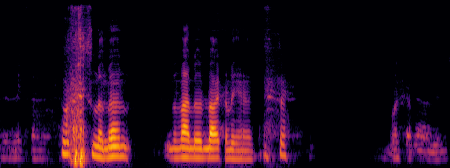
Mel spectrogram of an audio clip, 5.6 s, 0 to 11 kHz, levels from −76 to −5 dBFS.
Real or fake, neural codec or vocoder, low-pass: fake; codec, 44.1 kHz, 1.7 kbps, Pupu-Codec; 9.9 kHz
